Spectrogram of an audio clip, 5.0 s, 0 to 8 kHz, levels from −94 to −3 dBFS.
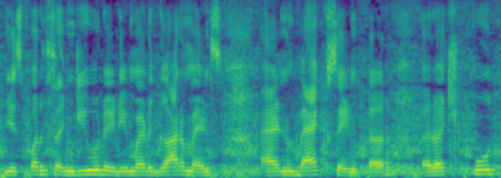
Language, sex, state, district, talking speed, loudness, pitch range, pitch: Hindi, female, Uttar Pradesh, Jyotiba Phule Nagar, 120 wpm, -16 LUFS, 160-180 Hz, 160 Hz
